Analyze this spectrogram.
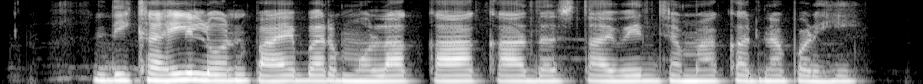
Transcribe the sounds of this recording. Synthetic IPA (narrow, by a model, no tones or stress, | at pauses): d̪ɪkʰaːɦiloːnpaːjbɐɾmʊlaːkakad̪ɐst̪aːʋeːd̪̚d͡ʒɐmakɐɾnapɐɽ̤iː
